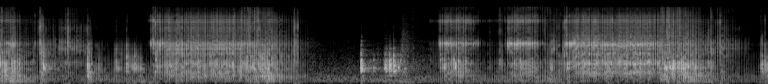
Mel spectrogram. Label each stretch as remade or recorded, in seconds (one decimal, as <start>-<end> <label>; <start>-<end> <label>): 0.0-3.1 remade; 3.1-4.3 recorded; 4.3-7.7 remade

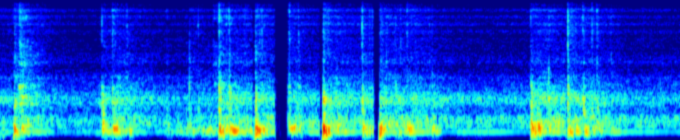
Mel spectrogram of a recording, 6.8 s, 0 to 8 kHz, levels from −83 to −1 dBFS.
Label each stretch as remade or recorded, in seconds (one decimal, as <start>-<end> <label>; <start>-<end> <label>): 0.0-2.7 remade; 2.7-6.8 recorded

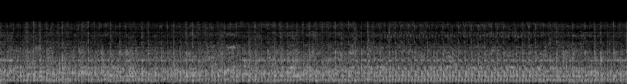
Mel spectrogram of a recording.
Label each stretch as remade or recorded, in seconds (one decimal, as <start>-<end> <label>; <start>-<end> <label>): 0.0-3.8 remade; 3.8-5.4 recorded; 5.4-6.3 remade

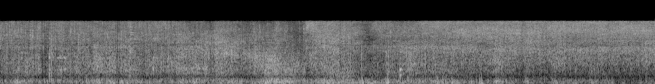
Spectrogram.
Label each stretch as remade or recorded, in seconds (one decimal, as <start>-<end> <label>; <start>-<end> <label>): 0.0-6.6 recorded

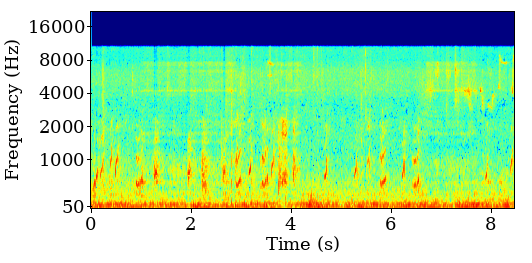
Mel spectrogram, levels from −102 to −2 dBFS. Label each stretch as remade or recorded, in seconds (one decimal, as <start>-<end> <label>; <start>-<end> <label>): 0.0-1.0 recorded; 1.0-2.9 remade; 2.9-3.7 recorded; 3.7-4.2 remade; 4.2-6.7 recorded; 6.7-7.7 remade; 7.7-8.5 recorded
